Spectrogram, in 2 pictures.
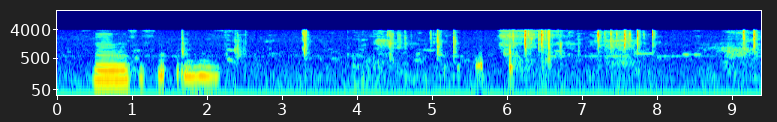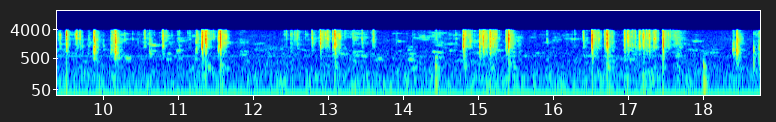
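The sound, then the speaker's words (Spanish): Rapid clusters of typing on a computer keyboard, clicking in irregular bursts with short pauses, moderately loud, a few low thumps near the start. “La 2:16, está prendido el teclado.”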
